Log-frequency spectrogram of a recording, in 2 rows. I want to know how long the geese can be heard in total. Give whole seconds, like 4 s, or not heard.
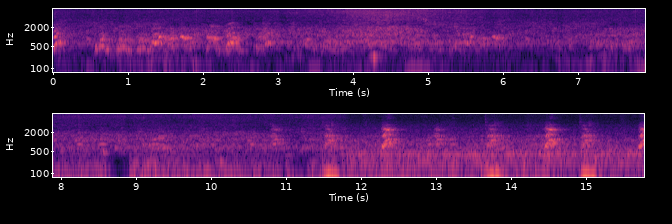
7 s.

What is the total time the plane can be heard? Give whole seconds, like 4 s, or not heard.
not heard.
